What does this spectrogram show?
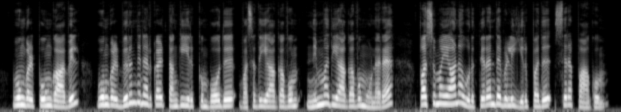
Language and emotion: Tamil, neutral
